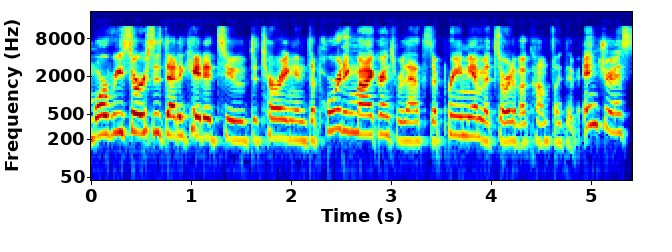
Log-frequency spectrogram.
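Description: A woman speaks in a normal speaking voice, fairly high in pitch, at a fairly quick pace with ordinary pitch variation against a quiet background. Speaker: university professor. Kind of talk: interview, explanatory talk.

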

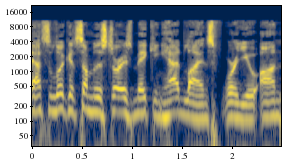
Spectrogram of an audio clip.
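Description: In a quiet background, a man speaks in an upbeat tone. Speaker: radio host. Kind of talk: conservative talk radio show. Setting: radio studio. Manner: conversational, upbeat, friendly.

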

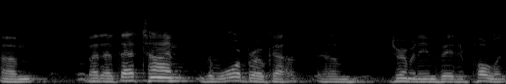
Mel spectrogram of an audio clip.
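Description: A man with a medium pitch and a dark, mellow tone talks at a fairly slow pace, somewhat breathy, with audible room echo. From Spain and Cuba. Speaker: retired federal judge. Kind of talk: onstage interview. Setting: stage with audience.

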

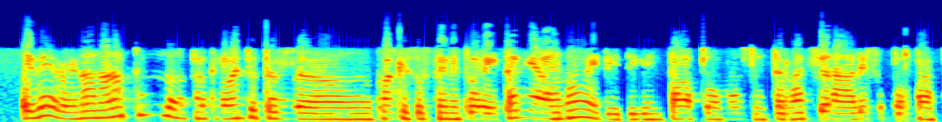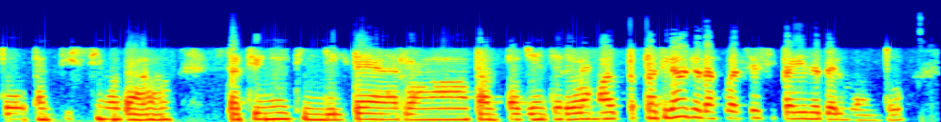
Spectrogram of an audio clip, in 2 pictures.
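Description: A woman with an Arabic accent speaks at a moderate pace and fairly low pitch. Her intonation is fairly even, and the sound is dry and close with no echo. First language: Arabic (speaking Italian). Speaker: animal sanctuary founder. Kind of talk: interview. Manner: halting. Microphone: noisy line.

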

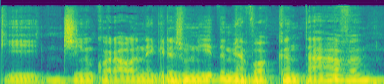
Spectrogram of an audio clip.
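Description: A man speaks at a moderate pace. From Santa Isabel, São Paulo state, Brazil. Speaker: construction worker, churchgoer. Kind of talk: casual chat.

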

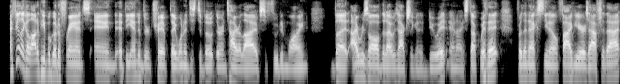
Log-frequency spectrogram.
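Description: A man's unremarkable speaking voice, medium in pitch and fairly quick, with fairly even intonation and a dry, close sound with no echo. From US Pacific Northwest, Seattle area. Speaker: author, former hospice chaplain. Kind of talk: casual interview. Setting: remote interview from home.

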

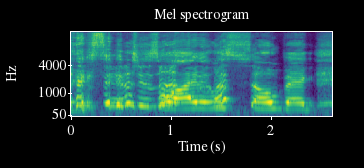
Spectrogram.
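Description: Against noticeable background noise, a woman speaks at a high pitch with very wide pitch swings. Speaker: podcast co-host. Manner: casual, chatty.

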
